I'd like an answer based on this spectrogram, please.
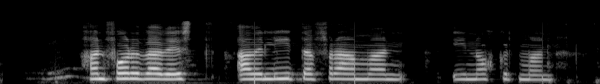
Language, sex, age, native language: Icelandic, male, 12, Icelandic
